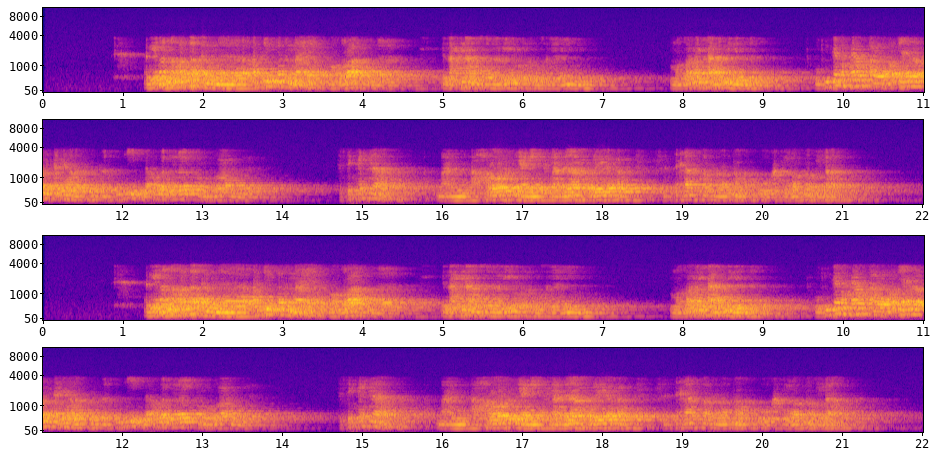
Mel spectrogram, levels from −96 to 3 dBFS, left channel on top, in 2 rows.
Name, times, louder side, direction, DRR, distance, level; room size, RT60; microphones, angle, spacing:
voice 1, 0.9-4.4 5.0-6.8 7.8-9.0 9.6-13.7 14.8-15.4 15.9-20.9, equal, 20° left, -6 dB, 2.0 m, -17 dB
14.0 x 4.8 x 3.2 m, 2.2 s
head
